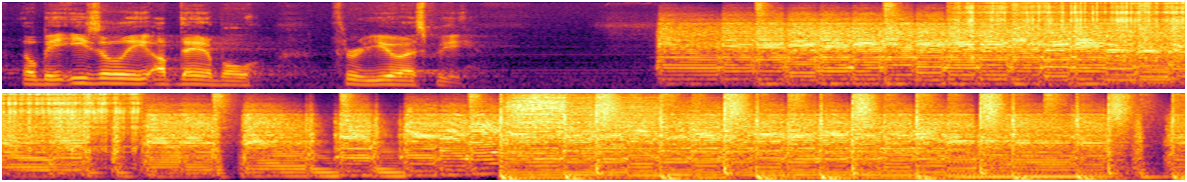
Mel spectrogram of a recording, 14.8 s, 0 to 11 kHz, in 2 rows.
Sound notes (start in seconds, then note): 4.0 upbeat rock music; 5.6 electric arc crackling; 8.2 upbeat rock music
